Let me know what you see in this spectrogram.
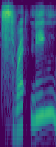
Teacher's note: this T changes to a d because it's between two voiced sounds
